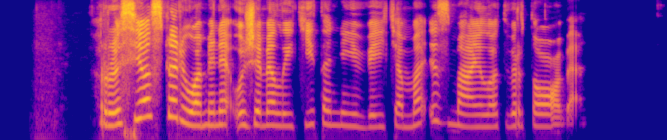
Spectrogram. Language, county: Lithuanian, Kaunas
